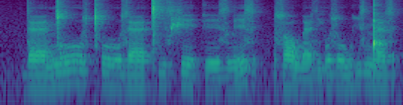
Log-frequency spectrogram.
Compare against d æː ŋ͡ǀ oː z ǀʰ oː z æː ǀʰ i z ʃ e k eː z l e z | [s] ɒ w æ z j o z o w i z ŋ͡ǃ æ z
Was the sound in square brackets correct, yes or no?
no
